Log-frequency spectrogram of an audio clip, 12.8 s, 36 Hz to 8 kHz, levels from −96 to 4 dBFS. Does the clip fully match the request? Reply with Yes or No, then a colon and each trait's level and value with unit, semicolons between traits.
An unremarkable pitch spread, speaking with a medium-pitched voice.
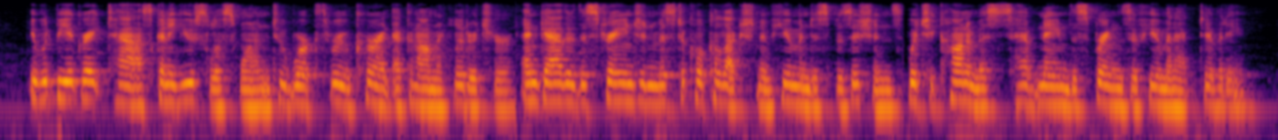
Yes: average, 3.6 semitones; medium, 145 Hz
